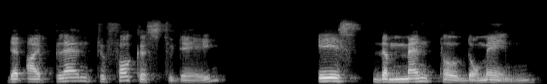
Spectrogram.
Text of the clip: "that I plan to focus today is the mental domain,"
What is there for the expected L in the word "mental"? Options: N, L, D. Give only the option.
L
